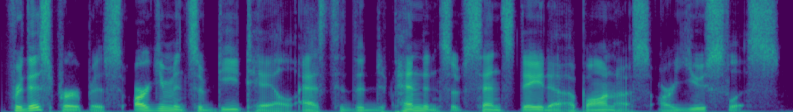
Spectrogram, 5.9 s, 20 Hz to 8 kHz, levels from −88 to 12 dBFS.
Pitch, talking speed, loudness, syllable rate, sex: 90 Hz, 170 wpm, -21 LUFS, 5.5 syllables/s, male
